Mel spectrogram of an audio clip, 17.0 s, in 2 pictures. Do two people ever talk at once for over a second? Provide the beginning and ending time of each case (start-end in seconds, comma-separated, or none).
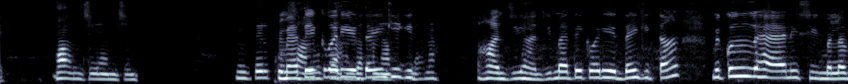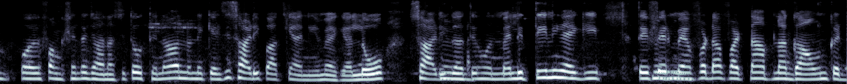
2.8-4.3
